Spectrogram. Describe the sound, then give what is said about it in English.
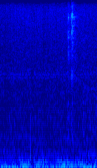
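A few quick computer mouse clicks, a faint one early and then a sharp double click, over a steady low background rumble. “All right, I'm clicking.”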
